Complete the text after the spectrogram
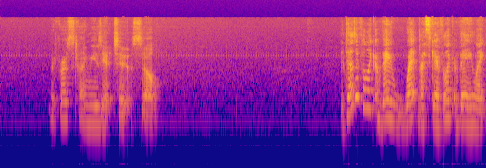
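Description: A young woman talks calmly and close by, pausing between phrases.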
